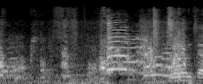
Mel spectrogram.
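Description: Chickens calling: a quieter first second, then a run of short pitched calls over the second half.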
